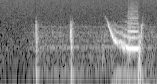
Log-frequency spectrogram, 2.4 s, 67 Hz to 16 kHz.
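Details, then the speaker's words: Marconi 201A AM/shortwave radio, weak on shortwave, around 17 MHz at full volume: clicks then a whistle sweeping down in pitch; set seems to break into regeneration-like oscillation, cause unconfirmed. "so this part of the band The Radio seems to be in a regeneration kind of situation"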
